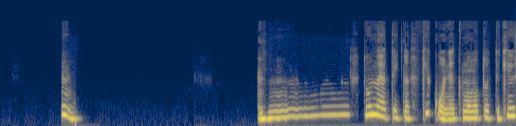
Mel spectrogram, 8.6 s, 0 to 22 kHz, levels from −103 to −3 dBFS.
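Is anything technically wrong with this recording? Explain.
No, nothing technically wrong stood out on listening to this speech recording.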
